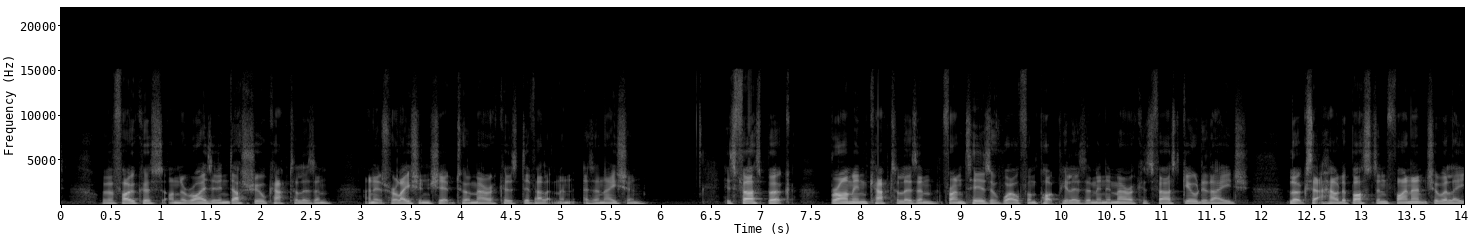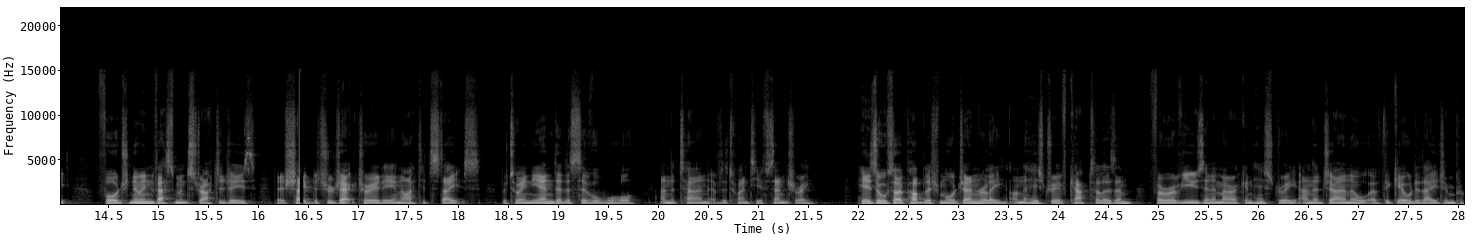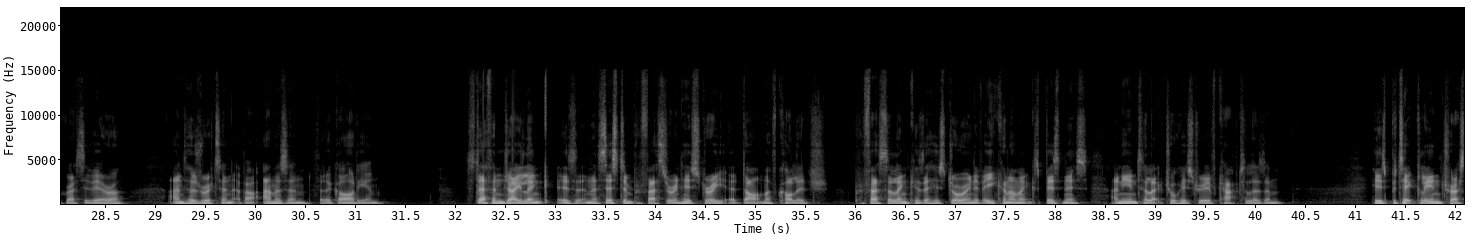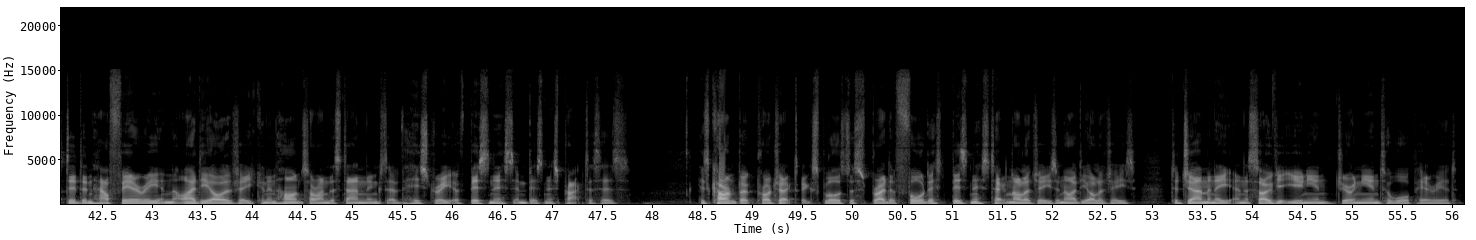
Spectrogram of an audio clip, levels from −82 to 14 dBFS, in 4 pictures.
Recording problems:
none

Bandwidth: 15 kHz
